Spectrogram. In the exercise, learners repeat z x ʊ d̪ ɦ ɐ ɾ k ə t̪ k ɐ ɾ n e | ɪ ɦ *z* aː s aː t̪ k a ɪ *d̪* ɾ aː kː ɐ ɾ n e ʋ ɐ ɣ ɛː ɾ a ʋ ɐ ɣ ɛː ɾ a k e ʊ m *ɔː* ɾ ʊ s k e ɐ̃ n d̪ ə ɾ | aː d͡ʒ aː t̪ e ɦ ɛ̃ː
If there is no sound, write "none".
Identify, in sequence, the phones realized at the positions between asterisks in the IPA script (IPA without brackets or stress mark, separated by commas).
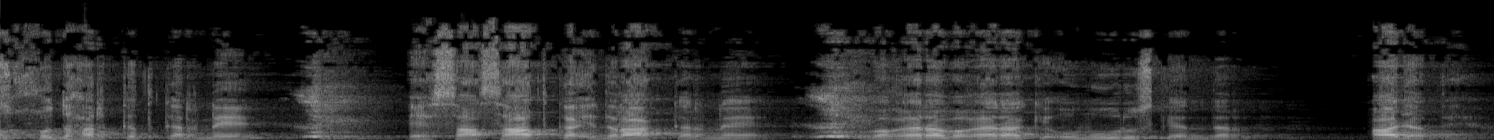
s, d̪, uː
